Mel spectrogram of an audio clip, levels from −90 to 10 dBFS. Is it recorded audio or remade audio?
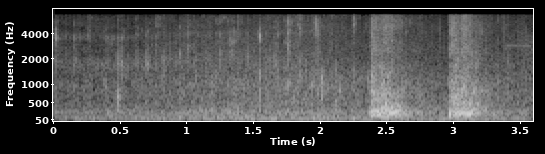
recorded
